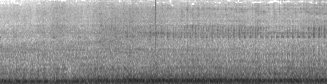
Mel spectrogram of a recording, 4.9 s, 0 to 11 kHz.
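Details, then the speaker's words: Overland expedition truck after dirt road, above 10 mph around 15 mph: heavy low rumble, intense vibration and irregular metal-grinding rattle over road noise; source unknown. "this crazy intense vibration, this crazy rattling. It sounds like some metal grinding. It's not good."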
